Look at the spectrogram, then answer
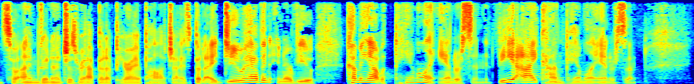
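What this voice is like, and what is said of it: Tired, strained, fading voice. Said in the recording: “I'm tired. My voice, I can't even talk anymore. I feel like I'm losing my voice”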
